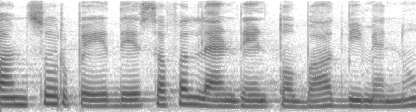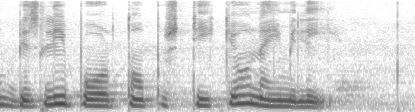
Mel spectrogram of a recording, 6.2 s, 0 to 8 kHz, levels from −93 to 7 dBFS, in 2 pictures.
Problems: background conversations at intervals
